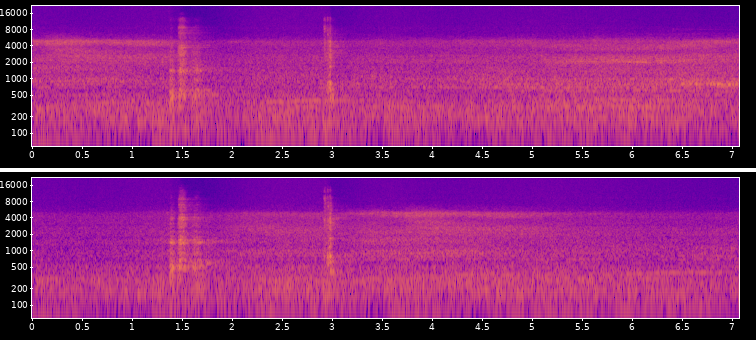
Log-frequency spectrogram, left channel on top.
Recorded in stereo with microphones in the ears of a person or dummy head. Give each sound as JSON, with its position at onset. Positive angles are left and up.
{"t": 1.4, "sound": "breathing", "side_deg": 0, "distance_m": 1.5}
{"t": 2.9, "sound": "a microwave", "side_deg": 0, "distance_m": 0.7}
